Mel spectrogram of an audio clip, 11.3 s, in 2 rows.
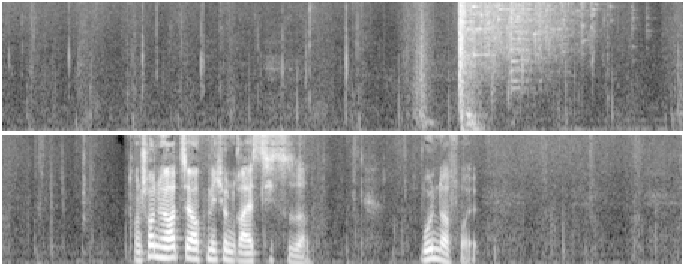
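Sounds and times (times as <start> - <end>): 
steel pipe smashing a car window: 3.8 - 5.0
speech: 6.8 - 8.4, 9.2 - 9.8.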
